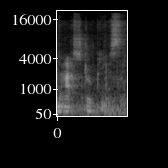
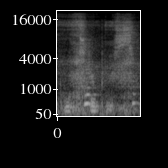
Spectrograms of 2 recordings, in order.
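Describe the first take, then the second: First: Masterpiece whispered softly; whispered word. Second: Masterpiece said clearly with the s held; spoken word. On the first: Teacher modelling the word masterpiece, whispering. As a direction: breathe out masterpiece as a treat. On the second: Teacher repeating masterpiece for the kids to copy. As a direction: say masterpiece plainly. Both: Shown as a demonstration. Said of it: "You can say that".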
